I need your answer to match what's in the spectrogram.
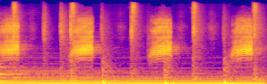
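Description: A duck quacks repeatedly in a quick, even series of loud, nasal calls, about half a second apart, over a steady low droning background.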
